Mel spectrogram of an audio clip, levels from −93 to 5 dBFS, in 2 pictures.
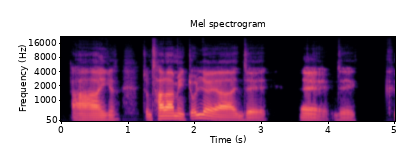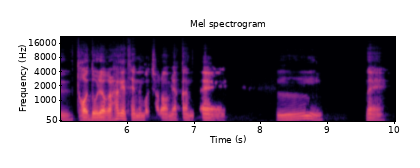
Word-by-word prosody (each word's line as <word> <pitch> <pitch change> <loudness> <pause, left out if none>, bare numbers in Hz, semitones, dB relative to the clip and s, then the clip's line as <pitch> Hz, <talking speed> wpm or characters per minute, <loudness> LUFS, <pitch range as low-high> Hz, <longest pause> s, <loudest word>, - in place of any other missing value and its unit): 아 95 0 +3
이게 100 0 -2 0.4
좀 115 -2 -7
사람이 130 -2 +6
쫄려야 120 -10 +4
인제 90 -1 -4 0.5
네 90 -3 0
인제 85 -3 -8 0.4
그 90 -1 -14
더 100 0 +2
노력을 100 +1 +1
하게 130 -1 +1
되는 95 -3 -6
것처럼 90 -1 -6
약간 90 +1 -6
네. 90 -2 +2 1.0
음. 110 +2 -8 0.7
네. 85 -2 -7
95 Hz, 190 characters per minute, -25 LUFS, 90-110 Hz, 1.0 s, 사람이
